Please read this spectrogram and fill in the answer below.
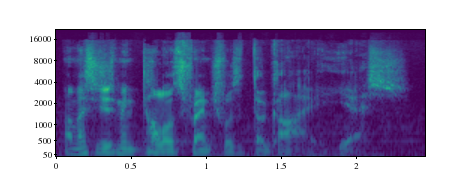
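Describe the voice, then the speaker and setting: Low-voiced man giving offhand game commentary. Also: a little fast. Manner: offhand, wry, muttered asides. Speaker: streamer. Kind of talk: casual game reaction commentary. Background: faint game music.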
